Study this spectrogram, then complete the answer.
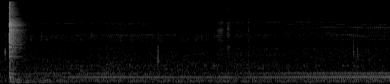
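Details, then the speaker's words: KIC fridge that had made a loud bang and smoke and tripped the house breaker, switched on after fault finding: a click, then a faint, steady low hum as the compressor starts and runs quietly, cooling normally. "okay yeah it's running let's give it a little time and see in the inside how it freeze running and very silent"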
